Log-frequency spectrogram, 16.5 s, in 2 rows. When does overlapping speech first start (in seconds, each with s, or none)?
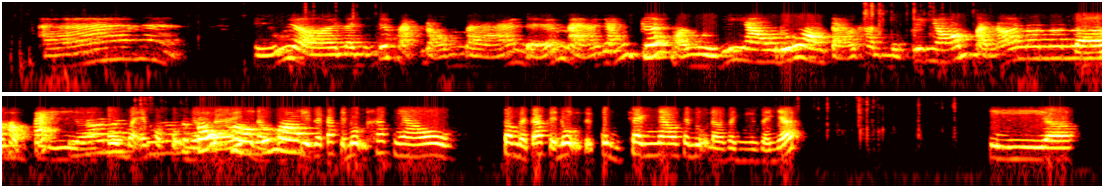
8.0 s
